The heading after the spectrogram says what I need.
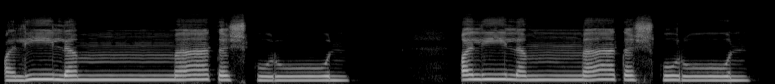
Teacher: क़लीलम मा तशकुरून, यहाँ पे भी सेम, तनवीन के बाद मीम है, एक जबर को, लाम की एक जबर को मीम के साथ जोड़ रहे हैं और गुन्ना करके इदगाम कर रहे हैं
